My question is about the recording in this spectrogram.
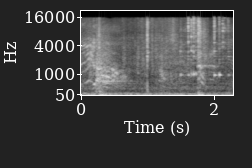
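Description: Staged fight-scene soundtrack: voices crying out over a steady deep bass, with sharp hits or clinks about a second in and near the end.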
